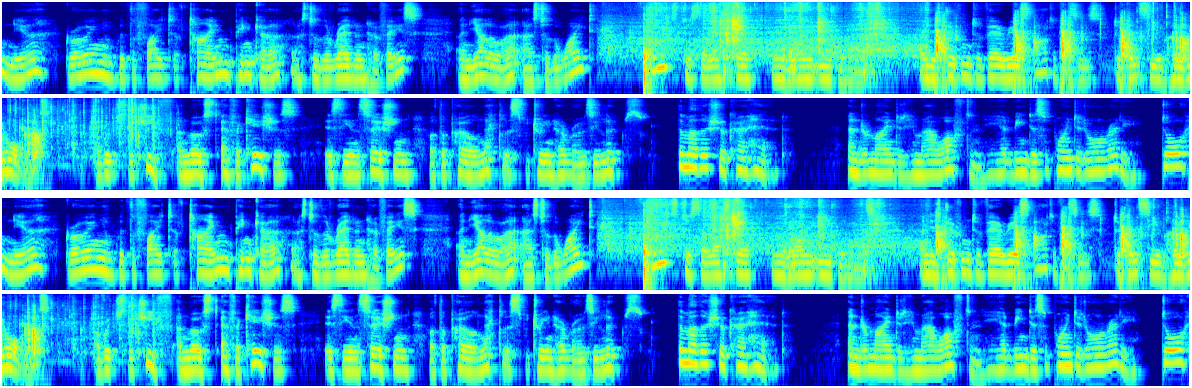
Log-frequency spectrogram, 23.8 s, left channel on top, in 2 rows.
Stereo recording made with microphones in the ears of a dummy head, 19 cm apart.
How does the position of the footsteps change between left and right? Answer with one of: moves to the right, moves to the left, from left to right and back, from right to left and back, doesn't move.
from right to left and back.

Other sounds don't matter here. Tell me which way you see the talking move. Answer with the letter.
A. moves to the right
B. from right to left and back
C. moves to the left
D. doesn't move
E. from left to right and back
D.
